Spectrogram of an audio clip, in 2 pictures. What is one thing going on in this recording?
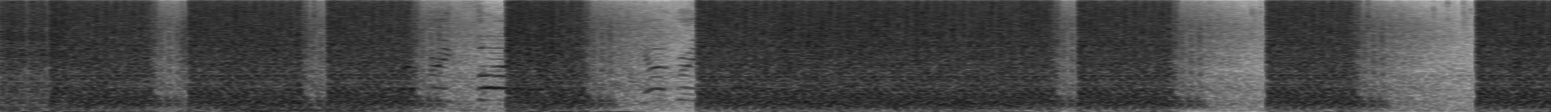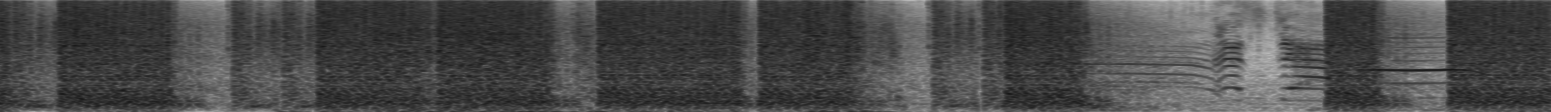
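A heavy machine gun fires long, loud bursts close by.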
